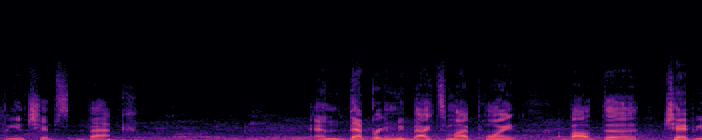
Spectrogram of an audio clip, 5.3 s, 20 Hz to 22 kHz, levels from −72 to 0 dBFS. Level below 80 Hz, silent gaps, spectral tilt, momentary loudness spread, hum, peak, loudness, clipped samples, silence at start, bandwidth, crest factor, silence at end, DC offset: -44 dBFS; none; -5 dB/octave; 16 LU; none; -10 dBFS; -29 LUFS; under 0.1%; 0 s; 15 kHz; 20 dB; 0 s; under 0.1%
